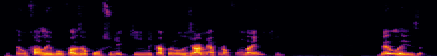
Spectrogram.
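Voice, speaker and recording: A woman's voice: mid-range voice, racing, a bit bright, slightly rough, no echo, faint music behind. A young Bahian woman, a doctor, telling her life story in an earnest, conversational vlog and talking straight to her viewers. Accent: Bahian Brazilian Portuguese. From Brazil, Salvador, Bahia. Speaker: doctor vlogger.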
